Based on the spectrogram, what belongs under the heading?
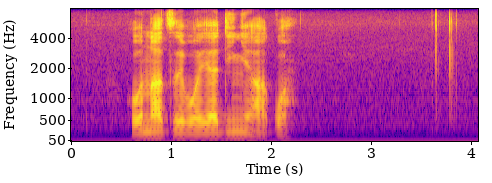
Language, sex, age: Northern Sotho, male, 20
